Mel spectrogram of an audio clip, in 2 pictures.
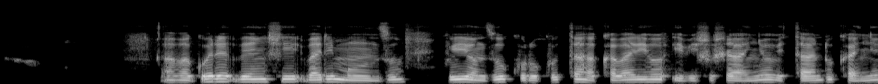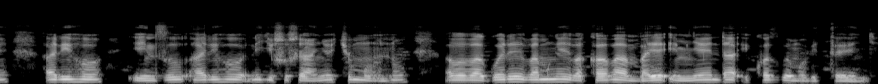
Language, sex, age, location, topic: Kinyarwanda, male, 25-35, Kigali, health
